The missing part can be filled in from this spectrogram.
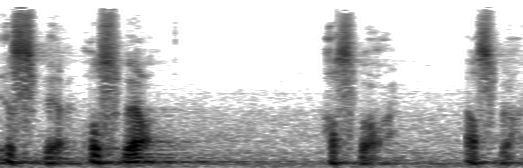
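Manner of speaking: إصبع، أصبع، أصبع، أصبع with kasra on the ba, isbiʕ, usbiʕ, asbiʕ; vowel variants. Shown as a demonstration. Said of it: "ثم تكسر الباء وتثلثها".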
